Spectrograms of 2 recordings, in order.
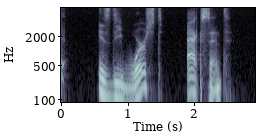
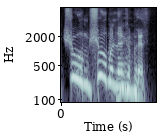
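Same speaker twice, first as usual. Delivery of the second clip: high, loud Cajun shout; Troy from Swamp People; 8 semitones higher, 4 dB louder than usual. Retold or imitated. Impersonating Troy from Swamp People in Cajun accent. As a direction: holler it like the Swamp People gator hunter. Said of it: "Troy from the Swamp People".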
